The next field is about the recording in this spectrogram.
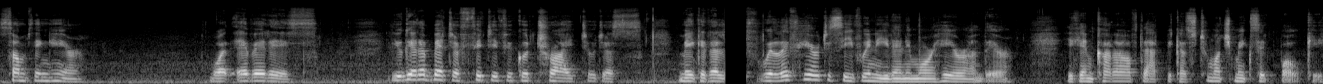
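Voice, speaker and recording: Lively intonation in a Jamaican accent at a moderate pace, broken by long, frequent pauses. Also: woman, very deep, low pitch for a woman. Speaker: hair and beauty vlogger. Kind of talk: tutorial. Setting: filmed by a camera operator. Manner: casual, chatty.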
